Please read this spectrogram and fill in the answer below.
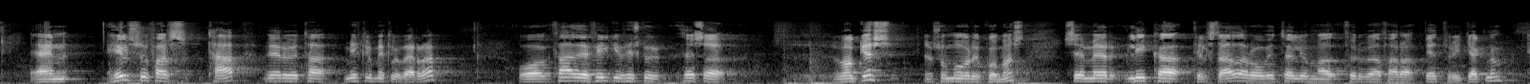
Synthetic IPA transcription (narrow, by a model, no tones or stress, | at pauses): ɛn | ɦɪlsʏfaɾ̥st̪ʰaːpɛɾʏvʏt̪ʰamɪhklʏmɪhklʏvɛrːa | ɔɣθaðɛɾ̥fɪlcɪfɪskʏɾθɛsːa | vawcɛs | sɔmawaɾɪðʏkʰɔːmast̪sɛmɛɾliːkat̪ʰɪlst̪aːðaɾɔɣvɪðt̪ʰɛljʏmaðfʏɾvɪðafaːɾapɛːt̪ʏɾicɛknʏm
